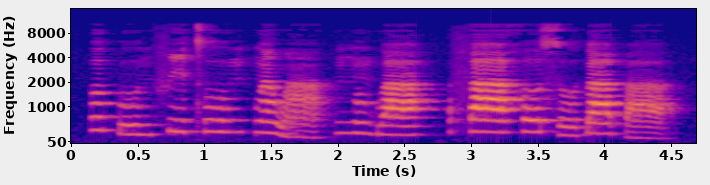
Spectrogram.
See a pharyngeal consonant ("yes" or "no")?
no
